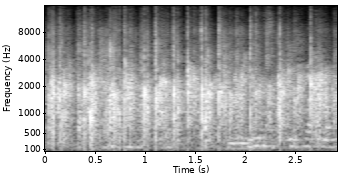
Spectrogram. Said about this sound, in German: So Leute, und jetzt noch einmal Applaus für alle Scheichs. Und Scheichinnen.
